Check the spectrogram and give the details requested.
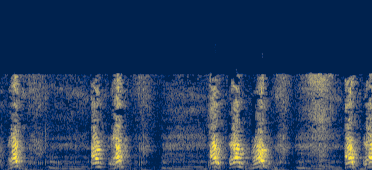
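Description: Pug barking in short, sharp barks, about eight in quick clusters of one, two, three and two.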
